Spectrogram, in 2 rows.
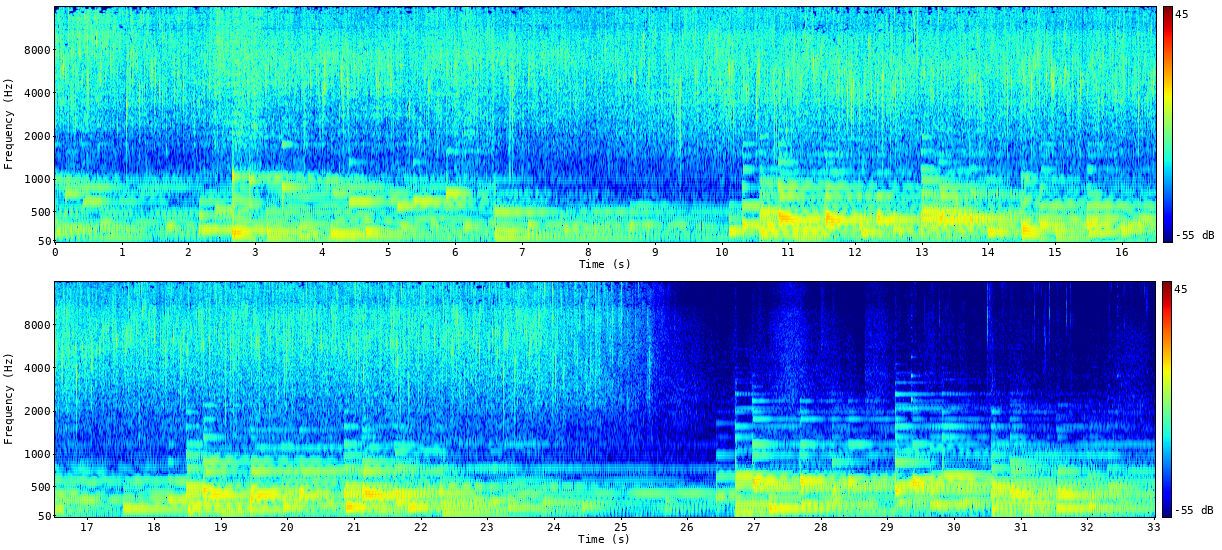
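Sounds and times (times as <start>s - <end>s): food frying in oil: 0.0s - 25.6s
instrumental music: 0.0s - 33.0s.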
